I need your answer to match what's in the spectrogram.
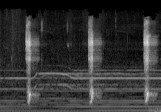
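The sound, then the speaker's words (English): Three sharp hiccups at a steady, slightly spaced rhythm, each a short gulping burst over a quiet background hum, with nobody speaking. “Want to cure your hiccups quick?”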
